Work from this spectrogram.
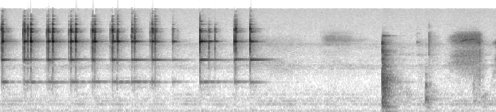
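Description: A decorated wine glass is tapped in a quick, uneven run of bright, chime-like clinks, each with a high ringing tone that fades fast. After a pause, a short broadband scrape from scratching the glass is followed by a smaller one and a soft hiss.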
